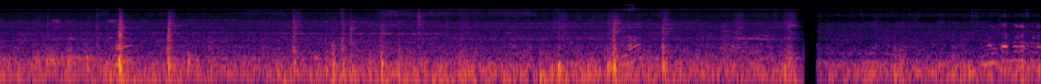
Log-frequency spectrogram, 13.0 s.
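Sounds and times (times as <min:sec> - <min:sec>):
train running rumble: 0:00.0 - 0:13.0
faint high wheel squeal: 0:00.6 - 0:10.0.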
